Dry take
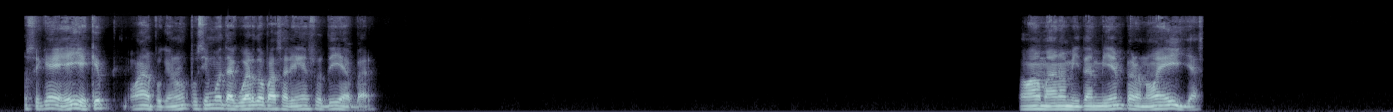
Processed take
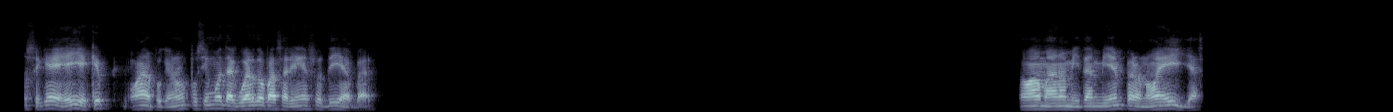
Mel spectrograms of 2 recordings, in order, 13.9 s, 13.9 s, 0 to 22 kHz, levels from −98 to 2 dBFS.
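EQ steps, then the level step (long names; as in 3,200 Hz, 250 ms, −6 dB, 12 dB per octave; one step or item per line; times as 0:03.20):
band-pass filter 690–2,100 Hz
high-frequency loss of the air 160 metres
0.0 dB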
